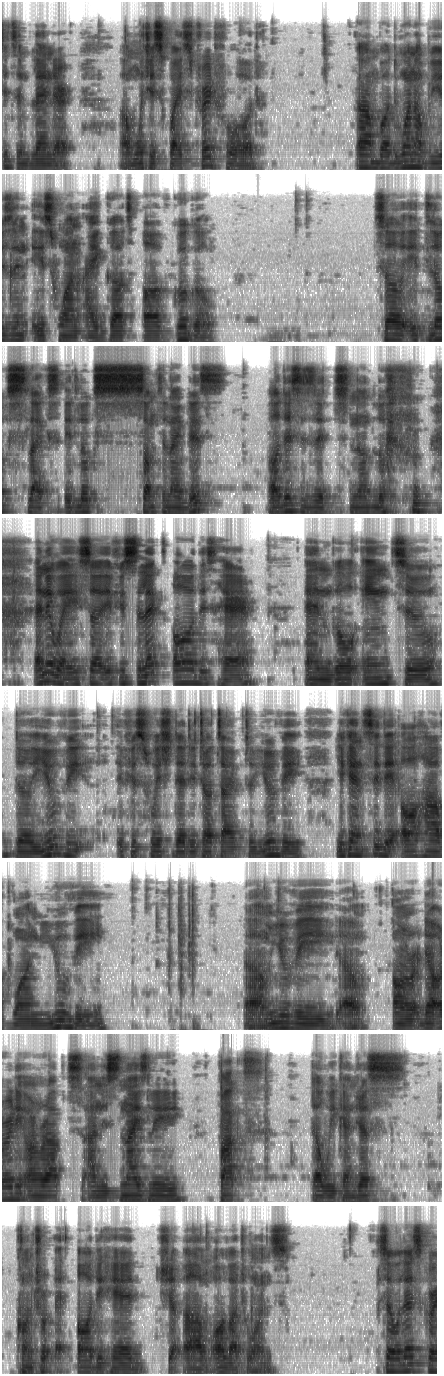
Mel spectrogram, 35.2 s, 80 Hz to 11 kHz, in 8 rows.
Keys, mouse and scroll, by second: 0.6 scroll down 3, 0.9-4.2 middle drag, 4.2 Tab, 7.4 scroll down 6, 8.6-9.1 scroll up 3, 9.5 middle click, 9.8-10.2 scroll up 1, 10.2 middle click, 10.6-10.9 scroll up 3, 11.2 middle click, 11.7-12.2 scroll down 3, 12.2-12.6 scroll up 1, 12.8-13.3 middle drag, 13.3 a, 14.0-16.7 middle drag, 16.7-20.6 drag, 20.6-21.1 scroll up 1, 21.1 middle click, 21.6 a, 22.4 s, 23.8 s, 26.9 middle click, 27.3-27.8 scroll up 2, 27.8 middle click, 28.4 s, 30.8 r, 33.1 Tab, 34.6-35.1 drag.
